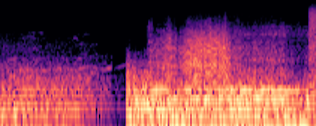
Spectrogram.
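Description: Faint race-side ambience fades out. A little under a second in, a sudden loud boom starts, followed by a rush of noise: a broadcast transition sound effect under an on-screen graphic.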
